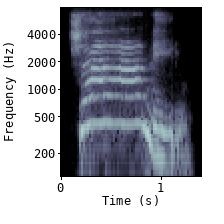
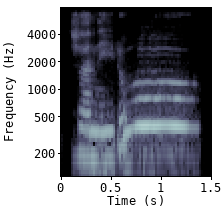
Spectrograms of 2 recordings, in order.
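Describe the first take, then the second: First: The first syllable is high and shrill. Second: The last syllable is high and shrill. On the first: "eu falo uma sílaba com um agudinho" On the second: "Ou no final"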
